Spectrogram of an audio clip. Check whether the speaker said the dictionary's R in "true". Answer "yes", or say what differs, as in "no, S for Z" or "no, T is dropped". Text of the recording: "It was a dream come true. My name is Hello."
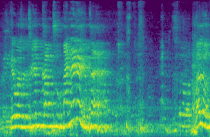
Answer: no, R is dropped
